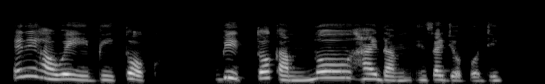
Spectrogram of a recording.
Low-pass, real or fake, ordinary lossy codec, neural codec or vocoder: none; real; none; none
